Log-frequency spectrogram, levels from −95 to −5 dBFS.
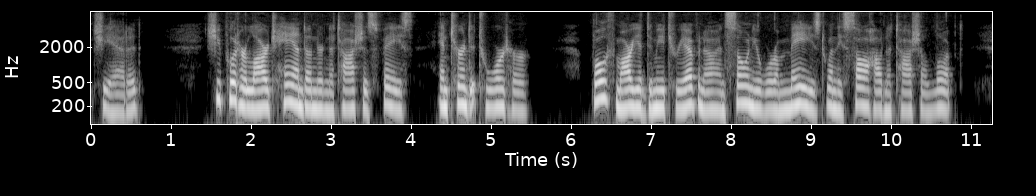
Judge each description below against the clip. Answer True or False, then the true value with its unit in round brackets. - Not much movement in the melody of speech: True (2.2 semitones)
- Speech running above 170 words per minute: False (150 wpm)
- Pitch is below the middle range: False (185 Hz)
